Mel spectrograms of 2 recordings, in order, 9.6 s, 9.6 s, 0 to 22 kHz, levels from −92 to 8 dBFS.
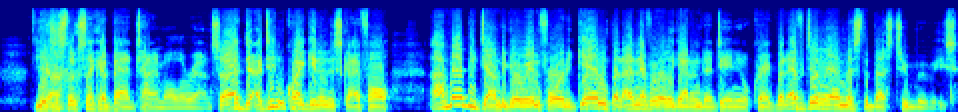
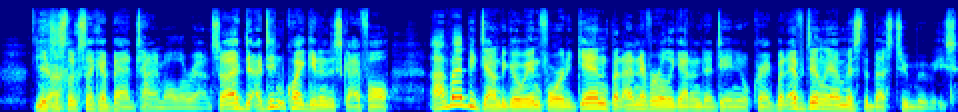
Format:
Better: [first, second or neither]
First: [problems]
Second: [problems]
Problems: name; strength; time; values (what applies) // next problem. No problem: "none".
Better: second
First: distortion; heavy; 12% of the sound clipped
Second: none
